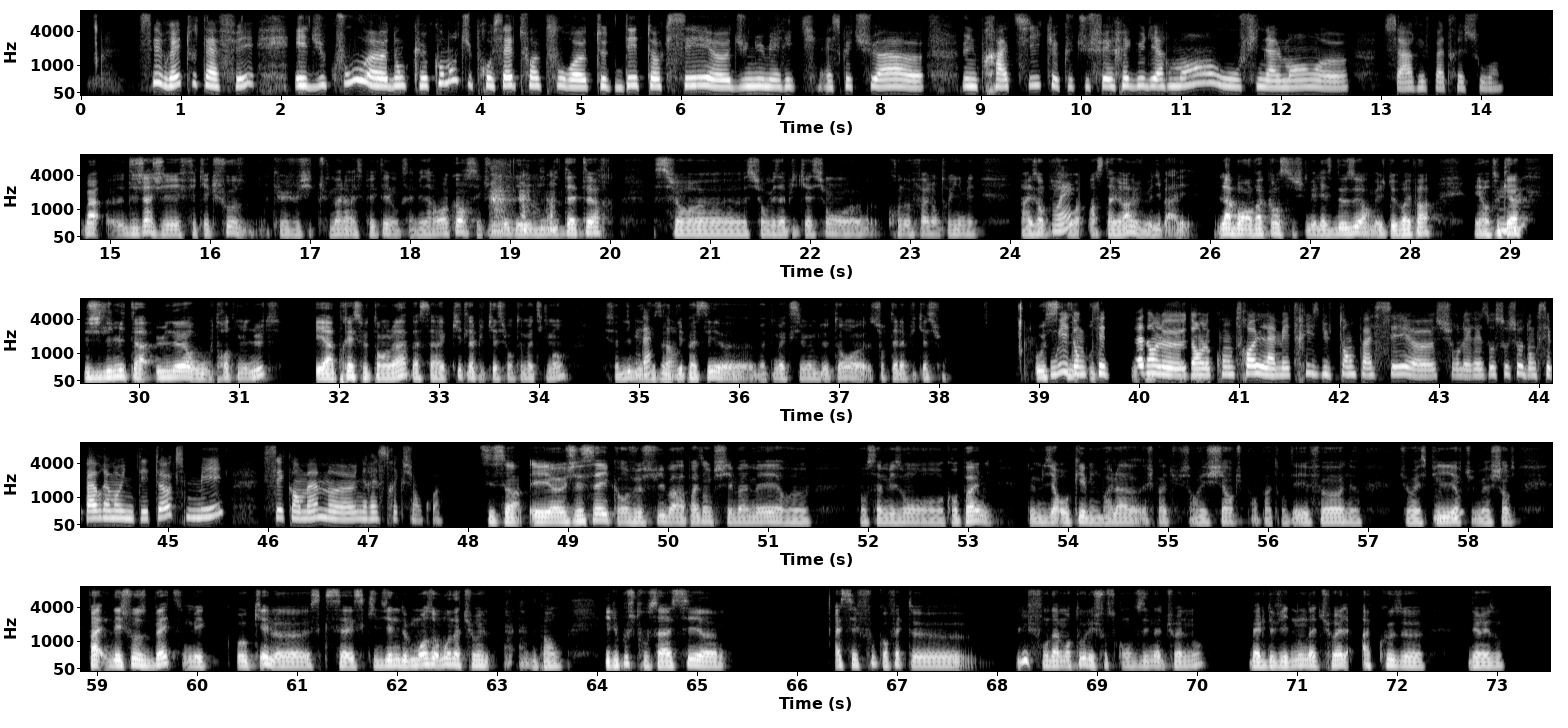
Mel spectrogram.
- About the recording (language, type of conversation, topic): French, podcast, Comment t’organises-tu pour faire une pause numérique ?
- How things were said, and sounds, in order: stressed: "détoxer"; laugh; unintelligible speech; unintelligible speech; throat clearing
